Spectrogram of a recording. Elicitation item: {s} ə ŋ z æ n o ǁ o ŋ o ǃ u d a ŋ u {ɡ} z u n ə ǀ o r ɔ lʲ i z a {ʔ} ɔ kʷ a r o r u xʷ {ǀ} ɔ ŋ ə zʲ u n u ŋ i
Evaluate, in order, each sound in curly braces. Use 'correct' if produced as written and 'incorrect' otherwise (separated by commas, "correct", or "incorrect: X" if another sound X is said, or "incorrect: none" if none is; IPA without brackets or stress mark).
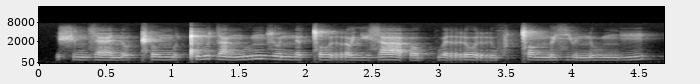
incorrect: ʃ, incorrect: ŋ, correct, correct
